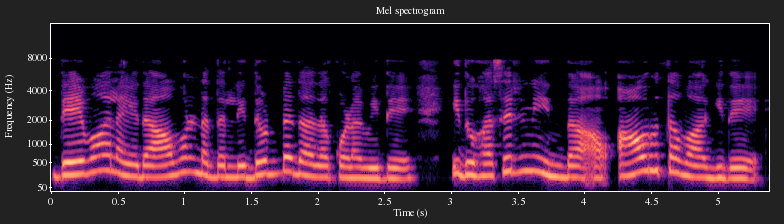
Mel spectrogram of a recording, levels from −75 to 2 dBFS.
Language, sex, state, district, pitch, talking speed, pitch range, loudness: Kannada, female, Karnataka, Bangalore, 235 Hz, 80 wpm, 215-285 Hz, -15 LUFS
